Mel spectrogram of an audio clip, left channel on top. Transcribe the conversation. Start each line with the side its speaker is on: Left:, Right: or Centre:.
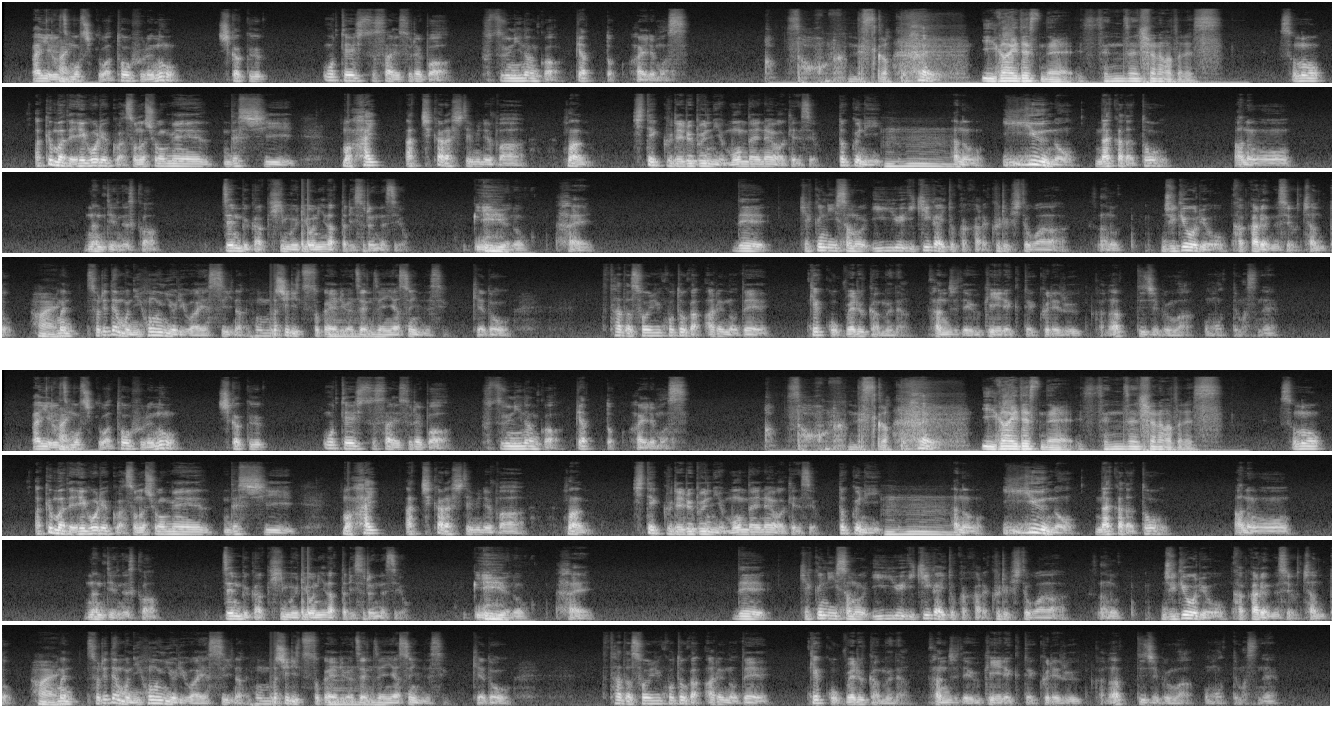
Left: i e l
Right: はい。
Left: t もしくは TOEFL の資格を提出さえすれば、普通になんかピャッと入れます。
Right: そうなんですか。
Left: はい。
Right: 意外ですね。全然知らなかったです。
Left: その、あくまで英語力はその証明ですし、まあ、はい、あっちからしてみれば、まあ、来てくれる分には問題ないわけですよ。特に、
Right: うーん。
Left: あの、EU の中だと、あの、なんていうんですか、全部学費無料になったりするんですよ。EU
Right: ええ。
Left: の。はい。で、逆にその EU 域外とかから来る人は、あの、授業料かかるんですよ、ちゃんと。
Right: はい。
Left: まあ、それでも日本よりは安いな。日本の私立とかよりは全然安いんですけど、
Right: うーん。
Left: ただそういうことがあるので、結構ウェルカムな感じで受け入れてくれるかなって自分は思ってますね。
